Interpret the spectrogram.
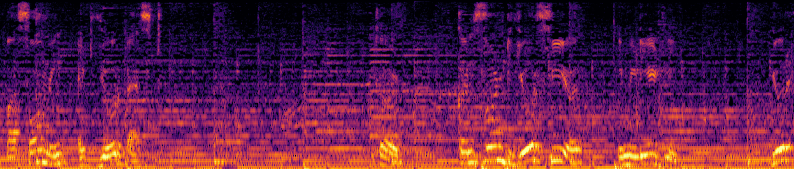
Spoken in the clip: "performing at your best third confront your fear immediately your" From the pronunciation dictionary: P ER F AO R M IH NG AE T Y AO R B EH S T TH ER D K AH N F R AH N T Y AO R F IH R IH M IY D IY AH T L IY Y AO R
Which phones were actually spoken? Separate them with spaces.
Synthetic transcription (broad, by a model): P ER F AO R M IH NG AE T Y AO R B EH S T T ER D K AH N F AH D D Y AO R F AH R IH M IY D IY AH T L IY Y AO R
